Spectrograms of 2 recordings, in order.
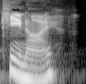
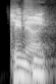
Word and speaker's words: Kenai: That would be pronounced Kenai. – Kenai.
